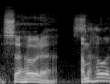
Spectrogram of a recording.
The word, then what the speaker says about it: Sahota: Sahod.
